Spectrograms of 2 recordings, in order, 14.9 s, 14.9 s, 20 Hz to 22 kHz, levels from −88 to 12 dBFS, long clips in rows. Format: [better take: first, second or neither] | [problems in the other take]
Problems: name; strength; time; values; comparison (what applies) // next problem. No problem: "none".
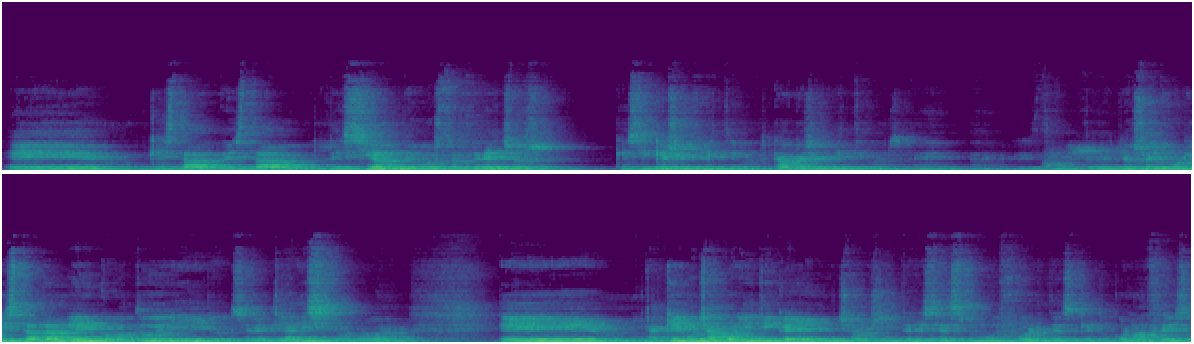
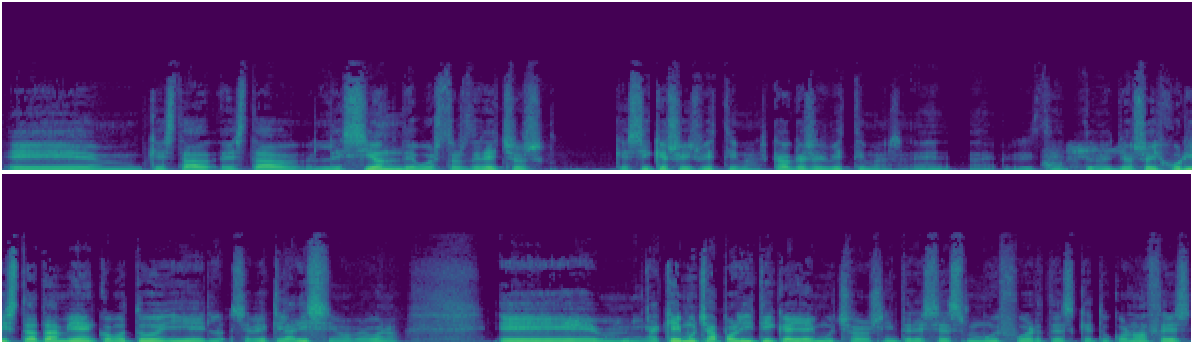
second | off-mic speech; somewhat distant // room echo; noticeable; dies away in 0.6 s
